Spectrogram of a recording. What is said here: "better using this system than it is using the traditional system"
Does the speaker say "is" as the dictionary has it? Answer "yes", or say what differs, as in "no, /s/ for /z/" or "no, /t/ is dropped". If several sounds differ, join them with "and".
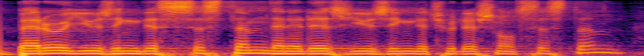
yes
